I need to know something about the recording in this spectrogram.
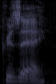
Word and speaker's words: Griz: I did go talk to the Grizzes, and it is pronounced Grise.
